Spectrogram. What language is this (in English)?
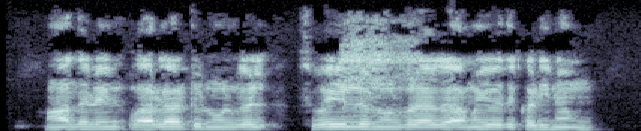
Tamil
